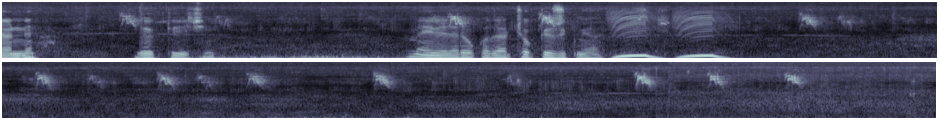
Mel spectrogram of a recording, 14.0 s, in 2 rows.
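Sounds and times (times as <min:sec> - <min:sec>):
bird chirping: 0:00.5 - 0:11.1.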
